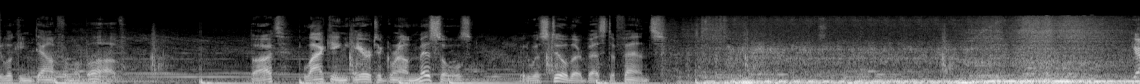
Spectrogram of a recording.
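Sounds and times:
speech: 0.0 - 1.4, 2.5 - 7.2
Hummer engine starting and revving: 6.6 - 11.4.

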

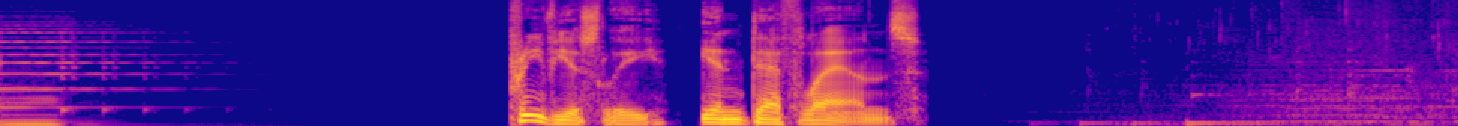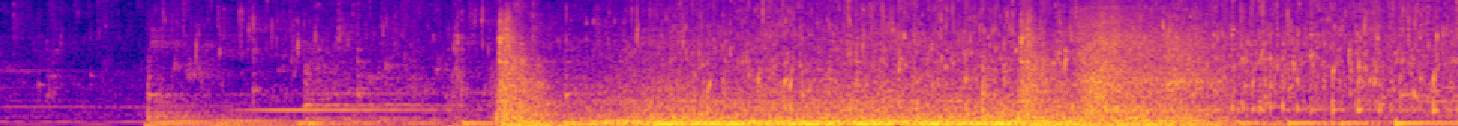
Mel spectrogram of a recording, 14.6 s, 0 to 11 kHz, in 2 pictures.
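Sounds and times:
speech: 2.6 - 4.7
water gushing and gurgling as it drains under a heavy security door: 5.2 - 14.5.

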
